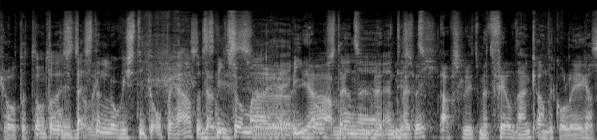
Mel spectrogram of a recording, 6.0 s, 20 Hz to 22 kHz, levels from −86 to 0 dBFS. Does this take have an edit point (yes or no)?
yes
